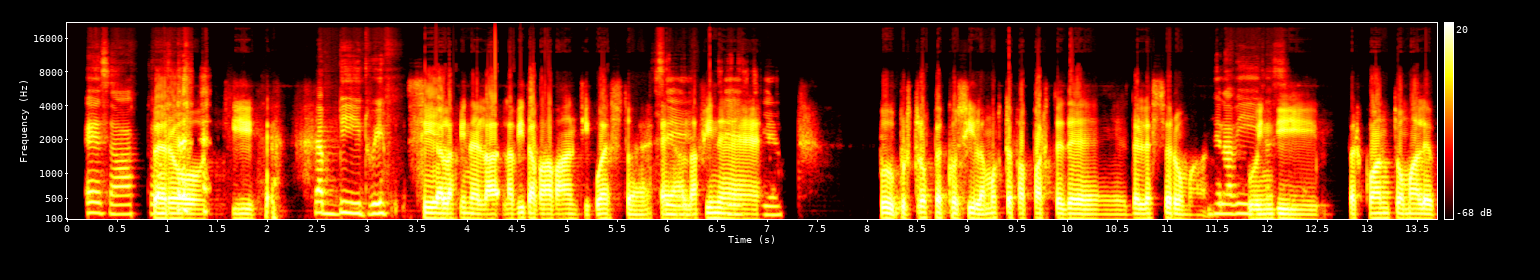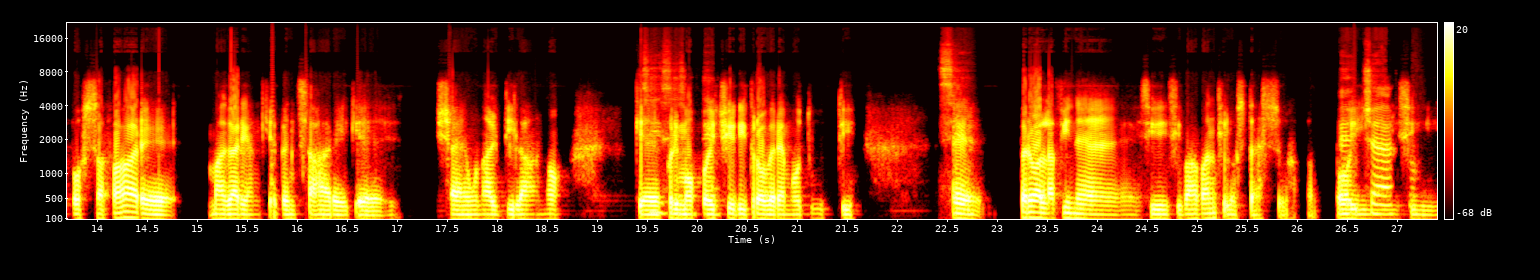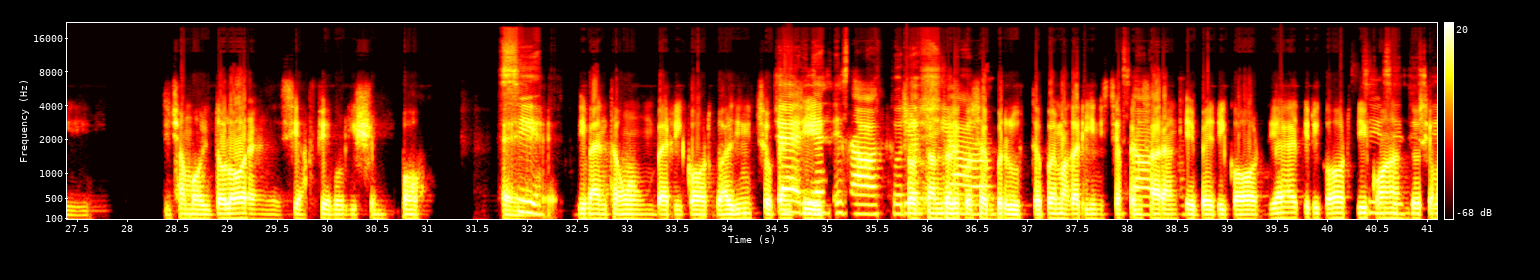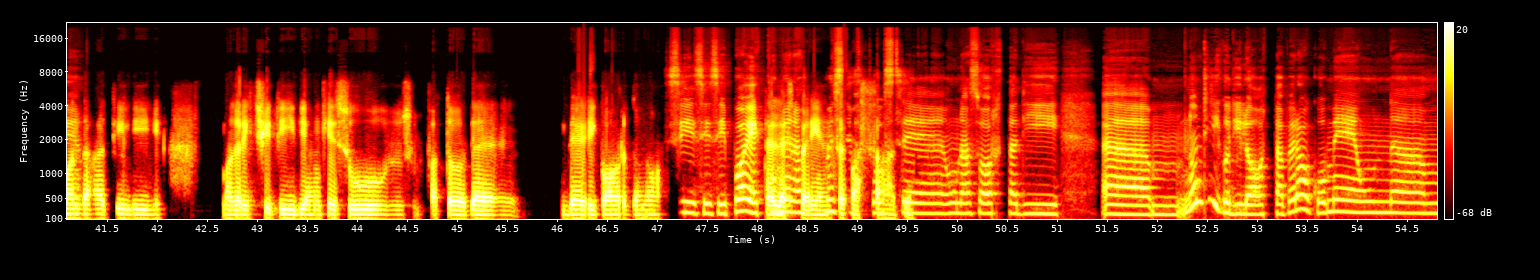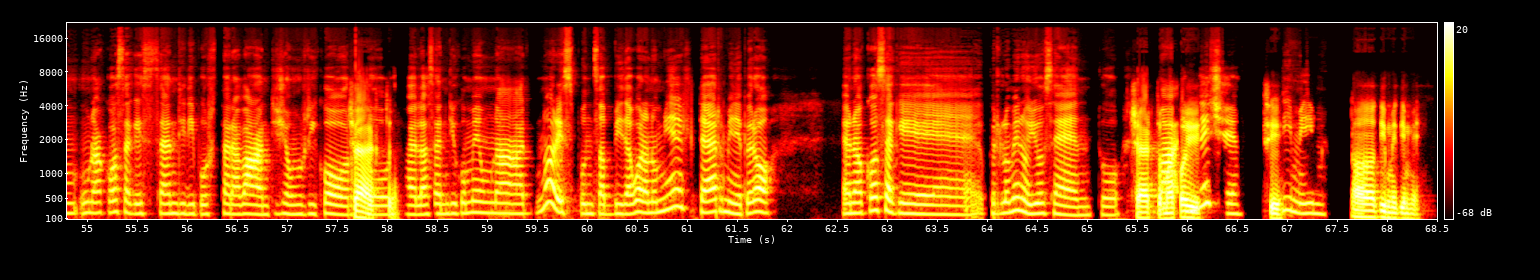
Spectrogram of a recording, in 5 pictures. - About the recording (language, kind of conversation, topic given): Italian, unstructured, Quanto è importante parlare della morte con la famiglia?
- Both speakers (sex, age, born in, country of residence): female, 30-34, Italy, Italy; male, 25-29, Italy, Italy
- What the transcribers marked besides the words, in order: other background noise; chuckle; other noise; "abitui" said as "abbitui"; static; tapping; distorted speech; drawn out: "che"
